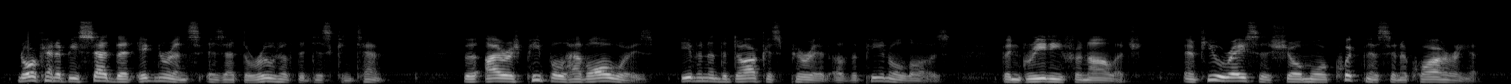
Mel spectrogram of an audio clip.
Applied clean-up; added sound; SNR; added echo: none; none; none; none.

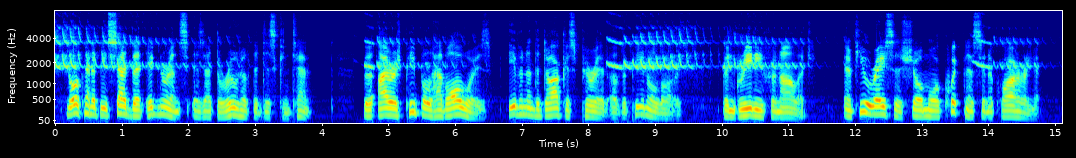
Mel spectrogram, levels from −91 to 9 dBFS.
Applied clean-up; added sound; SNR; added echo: neural mask model RNNoise.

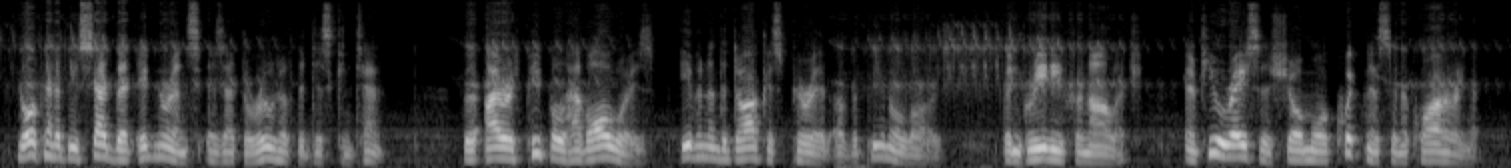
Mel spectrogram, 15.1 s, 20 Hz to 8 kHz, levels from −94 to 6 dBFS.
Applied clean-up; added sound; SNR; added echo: neural separator model SepFormer DNS4.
